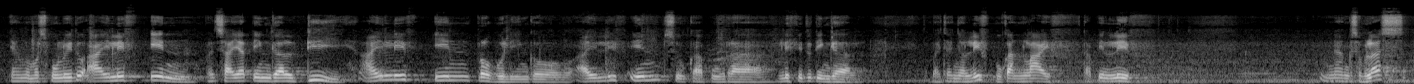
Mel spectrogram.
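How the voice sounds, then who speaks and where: A male English teacher with an Indonesian accent explains self-introduction phrases, slowly drawing out each model phrase between quicker explanations. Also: on the high side, gravelly, a little hiss or hum. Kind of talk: classroom lesson explaining phrases.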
